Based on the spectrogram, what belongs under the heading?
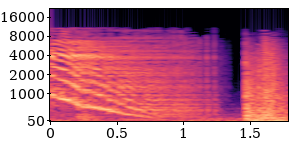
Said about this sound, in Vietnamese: Doãn cùng hai tiền gia nhân khác kéo mẹo vào trong nhà Rồi đóng sập hai cánh cổng bằng gỗ lim lại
